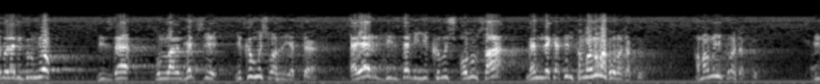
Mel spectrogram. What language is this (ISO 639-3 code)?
tur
